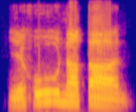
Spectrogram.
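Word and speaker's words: יהונתן: It's pronounced in Hebrew as Yehunatan.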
